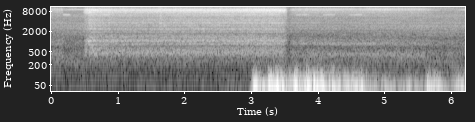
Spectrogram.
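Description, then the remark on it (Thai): A cobra blows air out, giving a loud, sustained breathy hiss lasting about three seconds, followed by softer low puffs and rumbling blowing noises, with no one speaking. “งูเห่าที่มีชื่อเป็นแบบนั้นเนี่ยเหตุผลเพราะว่าเสียง นี่แหละครับ มันจะมีเสียงฟอฟอฟอฟออย่างเงี้ยนะครับความจริงม็คือเสียงพ่นลมได้แหละครับ”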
